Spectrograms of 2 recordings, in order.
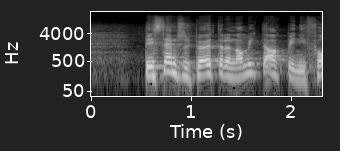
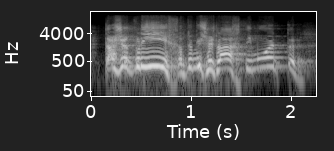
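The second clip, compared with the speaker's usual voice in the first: mock furious outburst; 11 semitones higher than usual. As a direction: blurt it out like a defiant teenager. Retold outburst at his mother. (wütend und viel höher geschrien)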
